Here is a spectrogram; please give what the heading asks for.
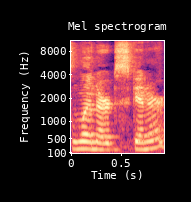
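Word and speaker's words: Lynyrd Skynyrd: Pronounced Leonard Skynyrd.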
